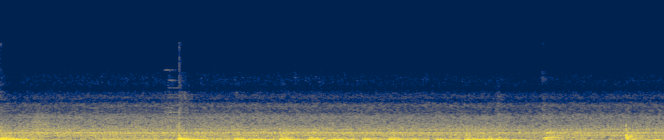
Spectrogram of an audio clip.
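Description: Hydraulic three-roller pipe bending machine running: a steady hum from its electric motor and hydraulic pump, with several fixed tones, as the rollers curve a steel bar. There is a sharp click about two seconds in.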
